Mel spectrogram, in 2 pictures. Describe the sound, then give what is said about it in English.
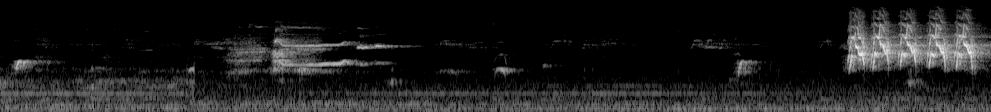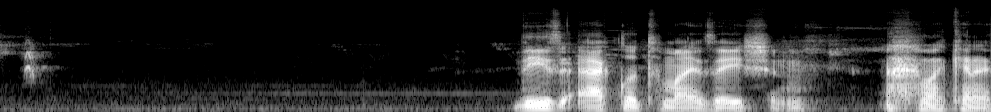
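Starlings chirp outdoors: faint scattered calls at first, then a quick burst of high chirps, followed by louder, raspy chattering that swells near the end. “but I just want to mention some interesting facts while I'm sitting here looking at them.”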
